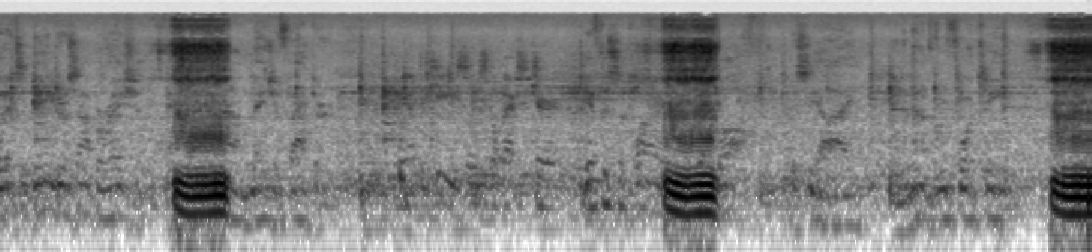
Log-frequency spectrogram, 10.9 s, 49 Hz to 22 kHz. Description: My 8yr old boxer dead asleep snoring on my chest.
